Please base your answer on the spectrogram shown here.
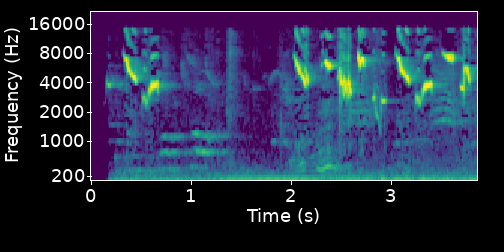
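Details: Black-throated canary in continuous song, used to stimulate young birds to sing. A quiet start with a few soft notes, then a fast run of high, sharp whistled slurs and chirps from two seconds on. A low steady hum underneath.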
